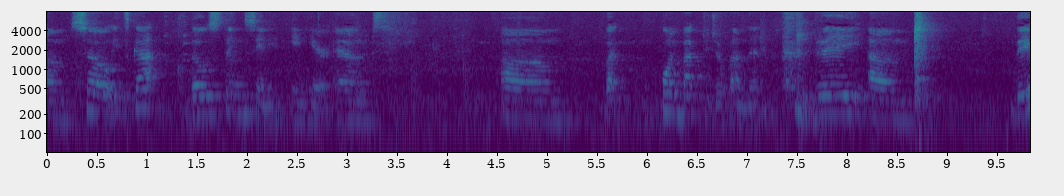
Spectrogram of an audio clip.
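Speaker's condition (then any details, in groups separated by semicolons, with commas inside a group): No condition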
